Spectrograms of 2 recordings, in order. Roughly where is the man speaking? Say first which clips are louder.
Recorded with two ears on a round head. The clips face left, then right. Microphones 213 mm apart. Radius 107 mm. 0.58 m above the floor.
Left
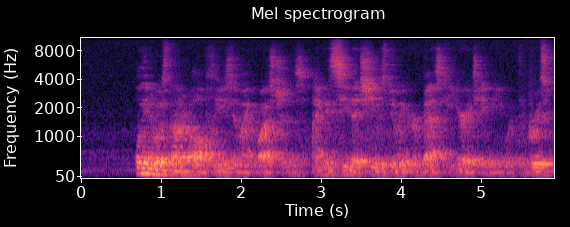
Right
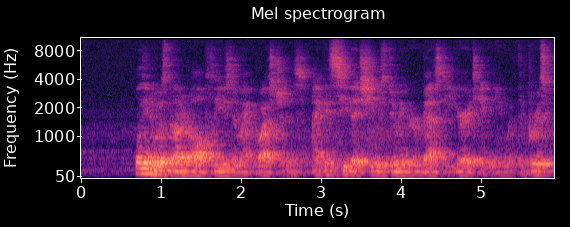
Right 2 dB; right.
